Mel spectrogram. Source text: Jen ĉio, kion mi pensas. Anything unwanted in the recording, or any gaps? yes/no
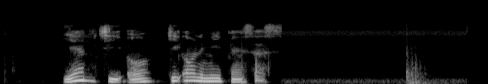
yes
